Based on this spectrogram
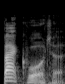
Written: backwater

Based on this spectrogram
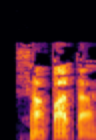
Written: zapata

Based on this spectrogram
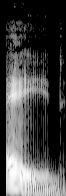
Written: aid

